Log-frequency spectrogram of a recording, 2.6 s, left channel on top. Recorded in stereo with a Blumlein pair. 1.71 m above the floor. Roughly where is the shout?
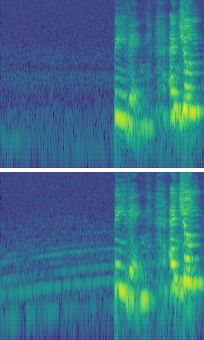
Ahead.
